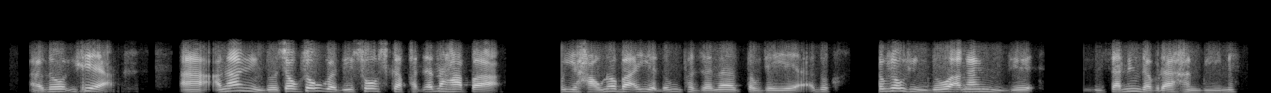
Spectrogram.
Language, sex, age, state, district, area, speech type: Manipuri, female, 45-60, Manipur, Kangpokpi, urban, conversation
